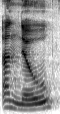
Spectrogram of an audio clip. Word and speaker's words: unknown: Você percebe que aqui a letra K ela não se pronuncia, certo? Eu não vou dizer unknown, eu digo unknown. Unknown, ok? O K não se pronuncia.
